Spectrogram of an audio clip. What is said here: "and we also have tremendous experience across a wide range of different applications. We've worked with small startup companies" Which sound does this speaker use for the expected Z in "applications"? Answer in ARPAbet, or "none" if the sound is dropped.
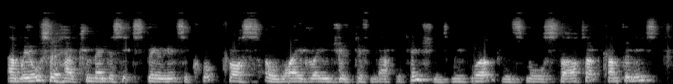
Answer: Z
